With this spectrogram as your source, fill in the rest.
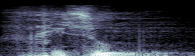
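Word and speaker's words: חיסון: dónde la palabra vacuna vacuna en hebreo se pronuncia jisun tiene la misma raíz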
